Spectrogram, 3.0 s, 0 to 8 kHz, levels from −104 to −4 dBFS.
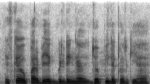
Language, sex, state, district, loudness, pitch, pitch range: Hindi, male, Jharkhand, Palamu, -13 LUFS, 145 Hz, 140-155 Hz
